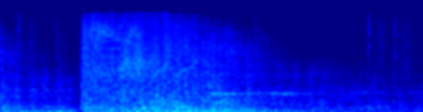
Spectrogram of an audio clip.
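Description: Thunder crashes loudly and rumbles away.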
